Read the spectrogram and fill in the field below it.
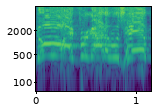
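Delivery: squeaky high-pitched anime voice. Pretend. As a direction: pitch way up like a cartoon girl. Acted anime character line.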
